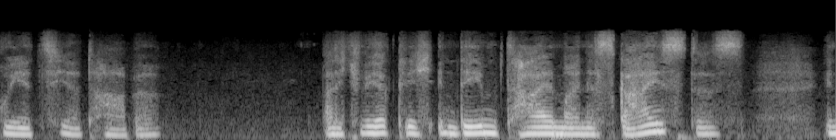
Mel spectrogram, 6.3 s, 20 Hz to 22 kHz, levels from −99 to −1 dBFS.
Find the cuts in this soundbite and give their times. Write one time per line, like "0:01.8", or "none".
none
